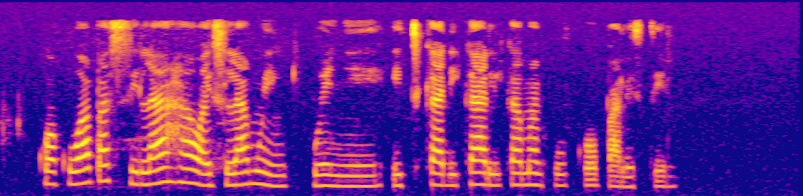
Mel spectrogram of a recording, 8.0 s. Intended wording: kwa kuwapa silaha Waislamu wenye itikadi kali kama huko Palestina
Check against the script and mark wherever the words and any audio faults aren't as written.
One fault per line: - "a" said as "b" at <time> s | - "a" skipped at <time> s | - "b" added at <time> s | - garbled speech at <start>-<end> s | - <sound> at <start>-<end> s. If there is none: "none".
none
